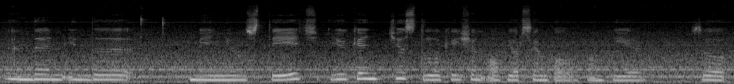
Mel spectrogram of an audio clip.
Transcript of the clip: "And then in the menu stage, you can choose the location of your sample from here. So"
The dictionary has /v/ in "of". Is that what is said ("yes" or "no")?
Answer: no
